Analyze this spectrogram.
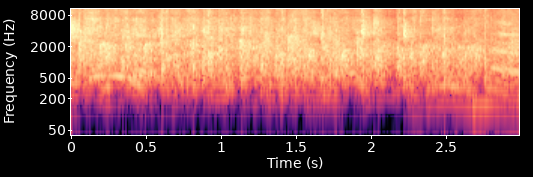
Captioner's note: audience applauding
